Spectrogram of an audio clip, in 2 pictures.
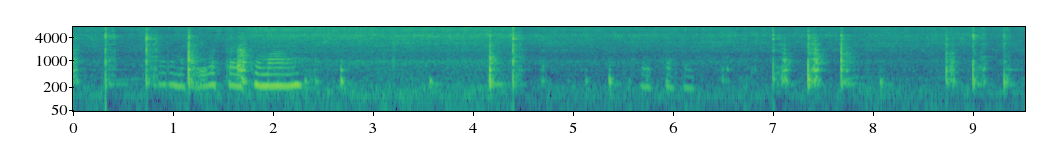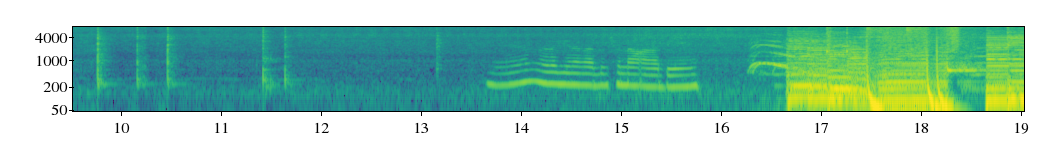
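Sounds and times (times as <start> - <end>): spatula clicking and scraping pan: 0.0 - 2.9, 3.5 - 5.5, 6.4 - 10.7, 11.4 - 11.8
meat sizzling in a wok: 0.0 - 18.4.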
